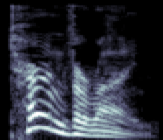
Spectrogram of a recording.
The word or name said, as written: turnverein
